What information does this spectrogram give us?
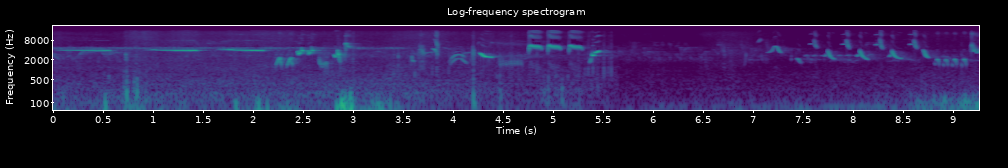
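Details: Common nightingale singing by a river: varied phrases of clear whistles, sliding notes and rapid trills, with short pauses and a quiet gap before a run of quick rising whistled notes; low murmur of water or background beneath.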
